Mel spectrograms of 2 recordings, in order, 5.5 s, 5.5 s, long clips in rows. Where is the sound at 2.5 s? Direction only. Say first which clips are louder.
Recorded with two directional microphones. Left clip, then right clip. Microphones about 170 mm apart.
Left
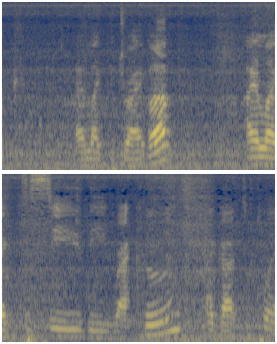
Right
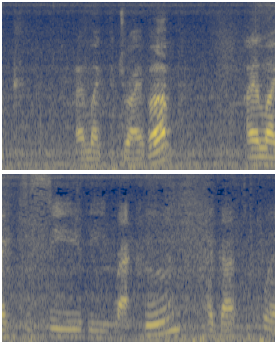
Right 1 dB; 50° left (ahead or behind).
